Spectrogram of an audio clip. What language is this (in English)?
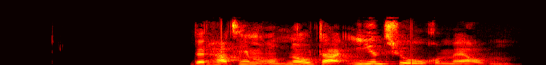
Western Frisian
